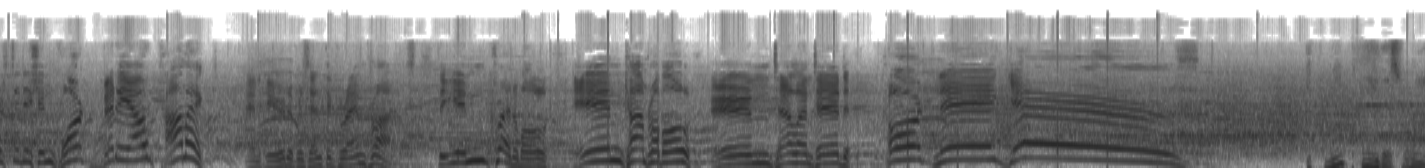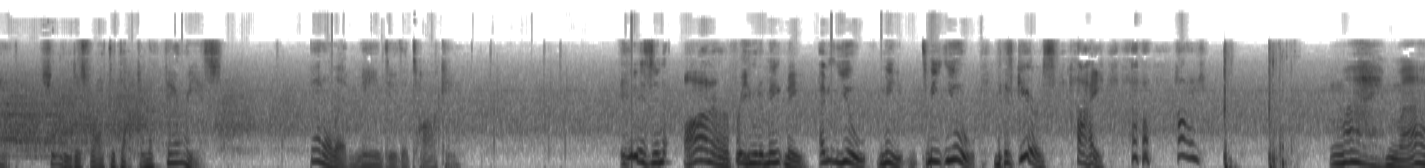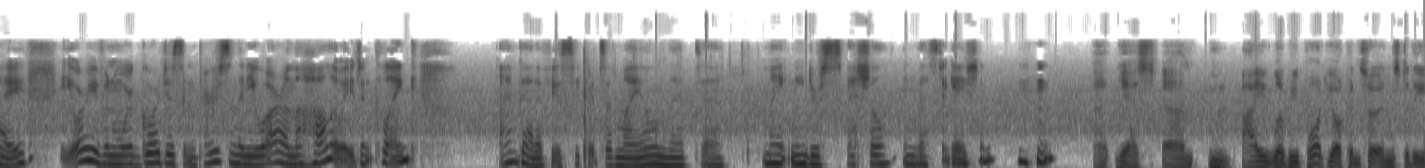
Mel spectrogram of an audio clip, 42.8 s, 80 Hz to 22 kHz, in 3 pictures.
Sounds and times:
Speech: 0:00.0 - 0:12.0, 0:13.1 - 0:16.5, 0:17.4 - 0:18.9, 0:20.5 - 0:26.3, 0:27.6 - 0:32.7, 0:33.5 - 0:42.7.

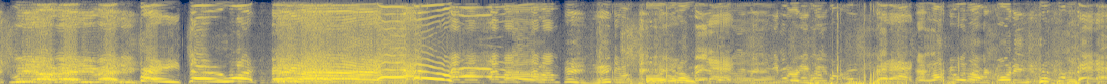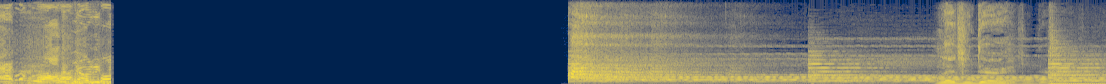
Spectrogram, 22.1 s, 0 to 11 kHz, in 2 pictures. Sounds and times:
Outside, rural or natural: 0:01.6 - 0:12.2
Music: 0:16.8 - 0:22.1.

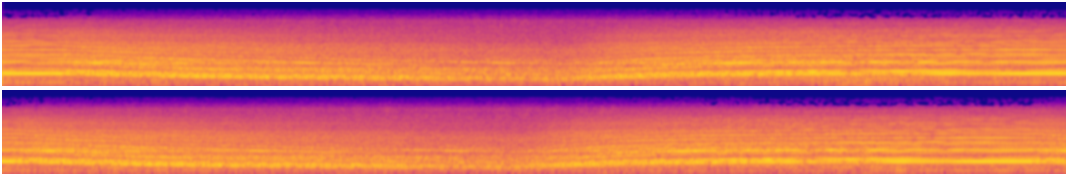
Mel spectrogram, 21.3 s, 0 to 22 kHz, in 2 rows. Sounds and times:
Civil defense siren: 0:00.0 - 0:21.2.

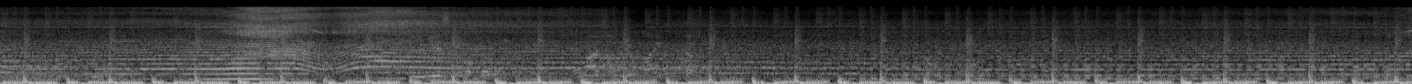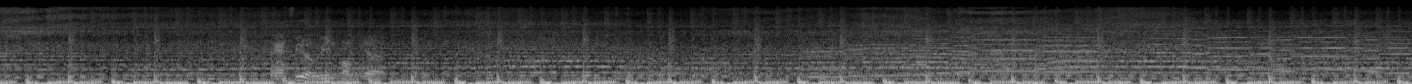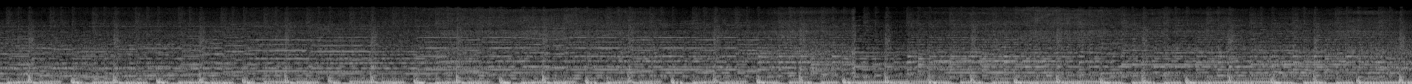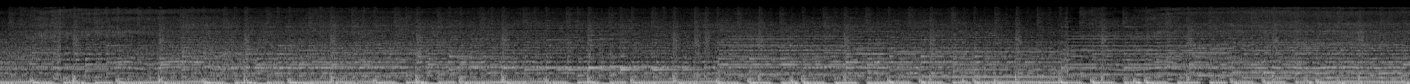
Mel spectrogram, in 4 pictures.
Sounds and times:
Music: 0:00.0 - 0:56.4
Speech: 0:04.0 - 0:07.3, 0:16.8 - 0:18.1.

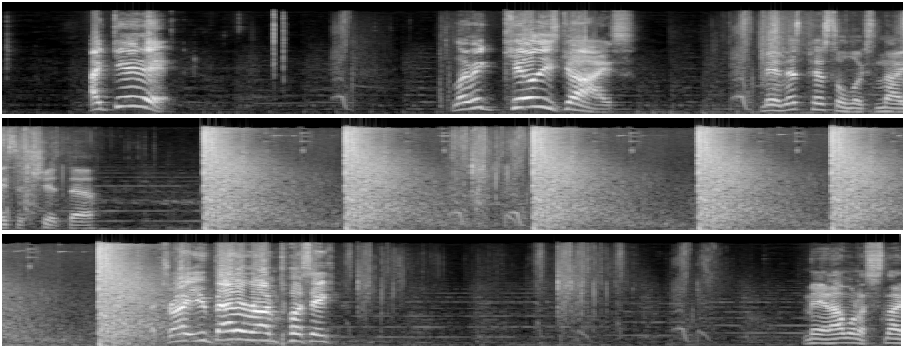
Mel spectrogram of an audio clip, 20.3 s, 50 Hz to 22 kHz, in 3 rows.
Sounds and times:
Gunshot, gunfire: 0:08.3 - 0:14.8.

